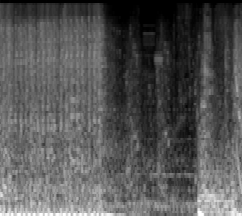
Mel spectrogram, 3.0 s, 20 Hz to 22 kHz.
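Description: Gunfire during combat in the video game Mass Effect 2, a dense continuous fusillade of loud shots that briefly drops away before a fresh burst resumes.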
